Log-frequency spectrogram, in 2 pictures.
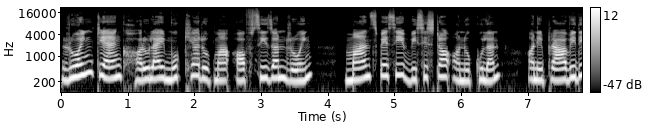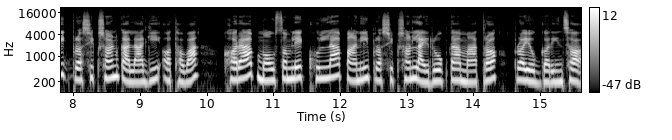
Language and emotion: Nepali, neutral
